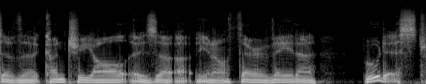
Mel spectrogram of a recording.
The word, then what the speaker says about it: Theravada: It's like 94% of the country all is Theravada Buddhist, right? So that's it's actually pronounced, I only found out this recently, it's Theravada. Now, why it's spelled that way, I have no idea.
